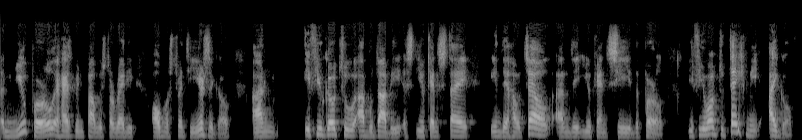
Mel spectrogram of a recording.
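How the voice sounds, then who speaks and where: A middle-aged man talks through slides in an informal online lecture. He is keen and repeats his words, with plenty of fillers. His voice is mid-pitched and comes through slightly dull webinar audio from a home computer mic. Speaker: gemmologist giving a webinar lecture.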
